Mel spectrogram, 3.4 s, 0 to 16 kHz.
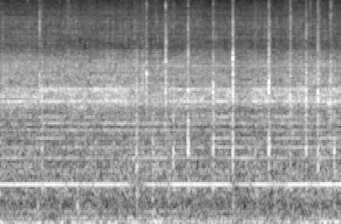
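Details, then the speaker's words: Abandoned Mercedes 300CD, battery just installed after long storage: the CD player mechanism whirs continuously with a steady high tone and irregular ticking clicks, cycling and impossible to stop. "So that's just gonna eat itself alive, I guess, and we won't worry about it."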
